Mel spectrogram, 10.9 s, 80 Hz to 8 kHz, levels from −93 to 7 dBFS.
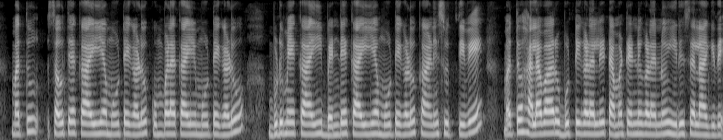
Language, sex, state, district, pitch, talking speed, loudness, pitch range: Kannada, female, Karnataka, Chamarajanagar, 215 Hz, 90 wpm, -17 LUFS, 210-225 Hz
